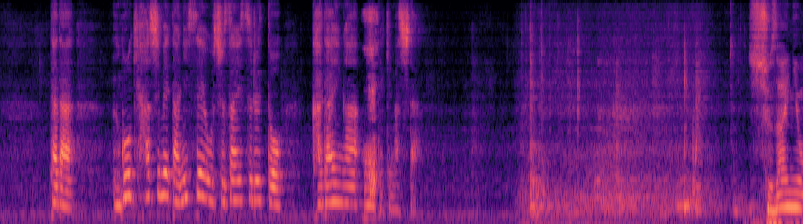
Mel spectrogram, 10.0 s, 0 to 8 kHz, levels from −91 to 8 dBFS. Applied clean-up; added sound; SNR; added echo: none; Writing; 16 dB; reverberation time 0.2 s.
